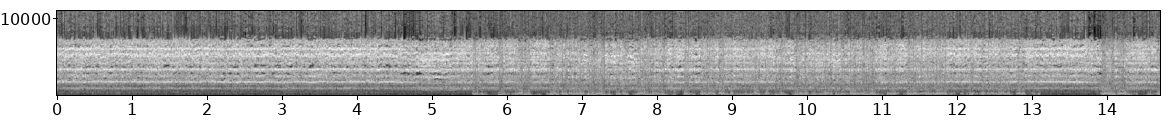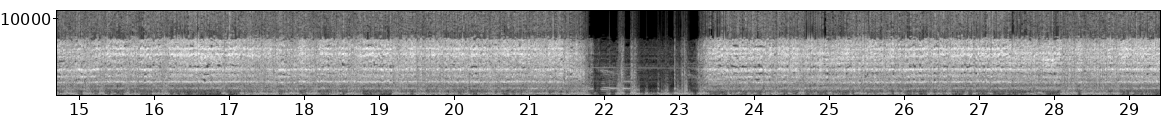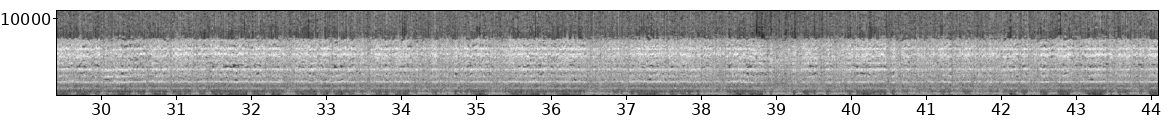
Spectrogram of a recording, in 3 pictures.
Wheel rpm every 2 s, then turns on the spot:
240, 230, 230, 220, 230, 230, 230, 220, 230, 230, 200, 30, 210, 230, 230, 230, 230, 230, 230, 230, 240, 240.
none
